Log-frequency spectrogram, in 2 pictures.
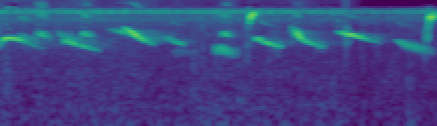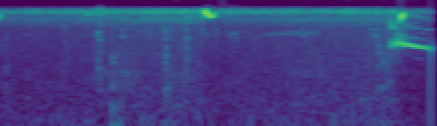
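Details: Green-winged saltator (trinca-ferro) singing 'macheando', used to warm up other birds for singing: a run of clear, slurred whistled notes, mostly falling, in quick phrases, then scattered single notes over a steady high insect hum.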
